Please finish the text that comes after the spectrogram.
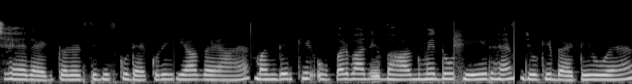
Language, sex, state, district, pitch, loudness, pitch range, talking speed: Hindi, female, Jharkhand, Jamtara, 230 Hz, -18 LUFS, 220-245 Hz, 210 wpm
